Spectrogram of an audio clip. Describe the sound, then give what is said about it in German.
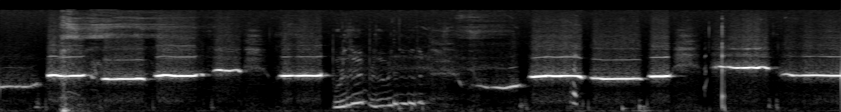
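Someone whistles a TV show theme tune, slow and melodic, holding sustained notes that step up and down, with a short break midway where a voice briefly murmurs before the whistling resumes. “ich versuche die Akte X-Musik zu pfeifen”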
